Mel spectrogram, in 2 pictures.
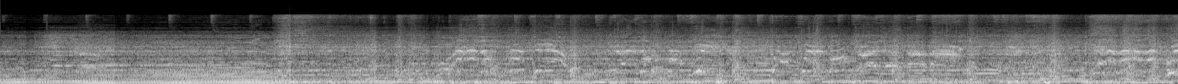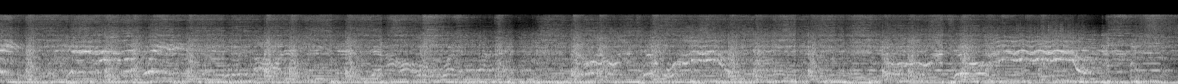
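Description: Live rock band playing loud through a festival PA, with electric guitars, drums and keyboard. Heavy held chords give way about three seconds in to a fast, dense section with yelled vocals, and the song breaks off at the very end.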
